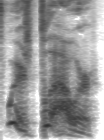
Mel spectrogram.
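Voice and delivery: high, barked call from a brawler; mock bruiser shouting for someone; tough guy in a bar. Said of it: "and he goes".

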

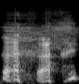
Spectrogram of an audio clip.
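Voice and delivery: high-pitched burst of laughter. Real, not acted. Laughing at the hammers joke.

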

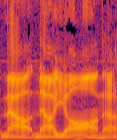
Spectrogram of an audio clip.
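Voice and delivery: a hint of a folksy Southern lawyer drawl. Preacher mimicking his inner Southern lawyer, a lightly done Southern drawl. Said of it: "like an old Southern lawyer".

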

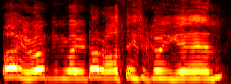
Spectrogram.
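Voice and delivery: very high, put-on polite greeting; awkward retold greeting. Performer greeting a family with young daughter at adult show, high and awkward. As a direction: act out a high-pitched, flustered hello.

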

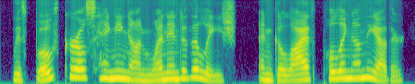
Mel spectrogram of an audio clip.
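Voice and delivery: plain reading voice

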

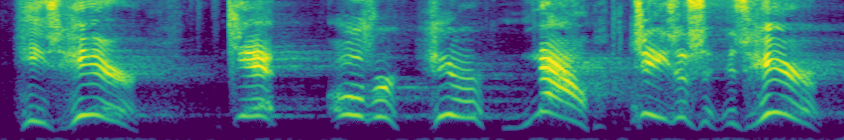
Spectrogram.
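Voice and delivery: loud, high, punched-out shout; urgent calling out. Acted. Religious leaders should be directing people to Jesus, urgent shout. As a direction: summon the whole crowd over, word by word.

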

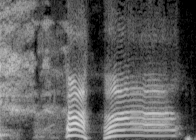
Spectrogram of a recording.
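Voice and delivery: giddy laugh. Real, not acted. Laughing on stage.

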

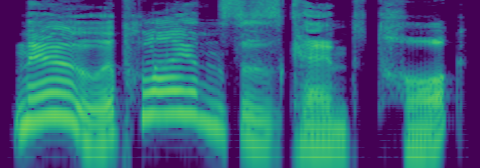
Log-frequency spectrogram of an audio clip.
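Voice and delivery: high, slow, loud mock denial; talking refrigerator. Refrigerator denying that appliances talk, sly slow voice. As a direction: deny it slyly like a machine.

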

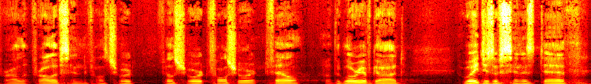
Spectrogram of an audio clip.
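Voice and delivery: a soft, flat-paced recital with no life in it, mimicking his old self; lifeless rote recital. Preacher mimicking how he once recited the Romans Road, lifeless and rote. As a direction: recite it like a memorized script. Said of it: "That's how I used to do it".

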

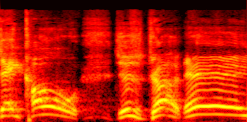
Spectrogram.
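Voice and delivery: high, drawn-out excited announcement; excited fan voice, stretching the words; retold excitement. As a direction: relive the thrill of a new release, pitch way up. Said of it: "I'm excited".

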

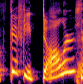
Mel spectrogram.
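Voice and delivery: high, slow, incredulous squeak with a laugh; shocked disbelief. Retold or imitated. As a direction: blurt it out in disbelief. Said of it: "without controlling myself at all, I go".

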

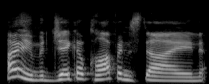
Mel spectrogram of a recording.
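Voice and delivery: normal talking voice

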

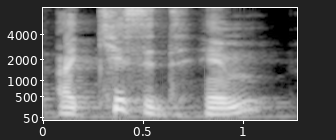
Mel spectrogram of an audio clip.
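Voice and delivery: slow "kissed" as two syllables, KISS-id; wrong -ed ending. Shown as a demonstration. Teacher showing the error, extra-syllable kissed. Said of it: "It's not".

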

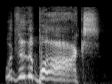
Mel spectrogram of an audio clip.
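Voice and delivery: high, loud, slow desperate yell of the movie line; Brad Pitt impression. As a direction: scream the line like the desperate detective. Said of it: "like Brad Pitt in Seven".

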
